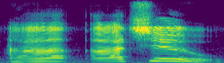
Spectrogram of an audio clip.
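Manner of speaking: a big drawn-out sneeze; loud sneeze. Real, not acted. A loud sneeze giving away the hiding spot. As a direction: let a loud sneeze burst out.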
